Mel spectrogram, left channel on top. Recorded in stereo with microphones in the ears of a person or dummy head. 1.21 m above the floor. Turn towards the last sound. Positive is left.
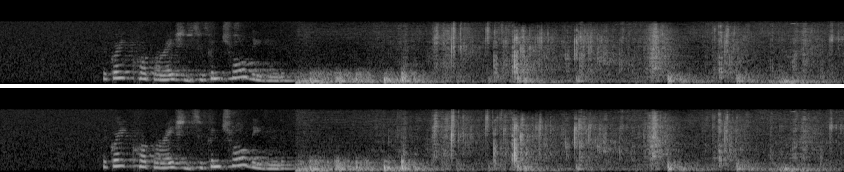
turn(degrees=-10)  # may be behind; listen again after turning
